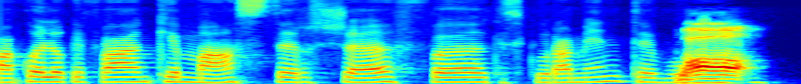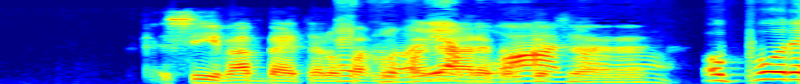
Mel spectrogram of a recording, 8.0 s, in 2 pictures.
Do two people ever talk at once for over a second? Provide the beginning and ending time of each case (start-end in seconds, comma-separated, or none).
5.7-7.3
